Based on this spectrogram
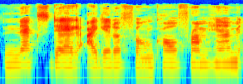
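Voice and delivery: ordinary talk, nothing marked

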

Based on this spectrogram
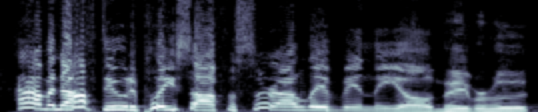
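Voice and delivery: high, loopy mock-Southern voice; put-on Southern twang; Southern accent. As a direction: play a high-pitched Southern cop. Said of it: "you don't talk Southern".

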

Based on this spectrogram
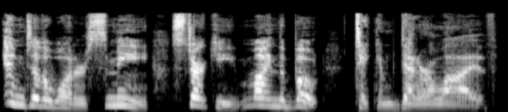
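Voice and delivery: urgent captain's bellow; shouted orders. A narrator's reading. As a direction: shout orders across the water. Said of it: "Hook shouted".

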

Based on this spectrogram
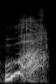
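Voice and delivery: high, loud yelp of pain; retold scream. Mom reenacting her bite, sharp high yelp. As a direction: yelp like you just got bitten. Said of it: "I scream out".

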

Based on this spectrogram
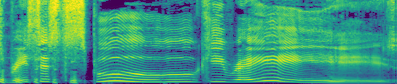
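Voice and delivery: very drawn-out, high swooping mock-spooky wail; playful haunted-house wail; spooky ghost voice. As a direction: stretch the words like a hammy ghost. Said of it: "In the ghostiest way as possible".

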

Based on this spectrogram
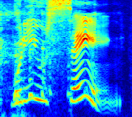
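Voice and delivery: loud exasperated question, half laughing; retold disbelief with a laugh breaking in; getting mad. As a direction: demand it, fed up. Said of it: "I was getting so mad".

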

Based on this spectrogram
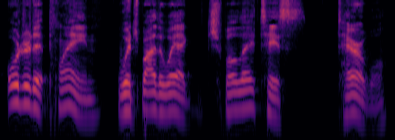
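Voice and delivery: ordinary talk

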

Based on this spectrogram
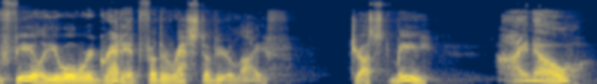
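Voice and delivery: spend your last breath on this; dying last words. A narrator's reading. Dying archer's last advice.

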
